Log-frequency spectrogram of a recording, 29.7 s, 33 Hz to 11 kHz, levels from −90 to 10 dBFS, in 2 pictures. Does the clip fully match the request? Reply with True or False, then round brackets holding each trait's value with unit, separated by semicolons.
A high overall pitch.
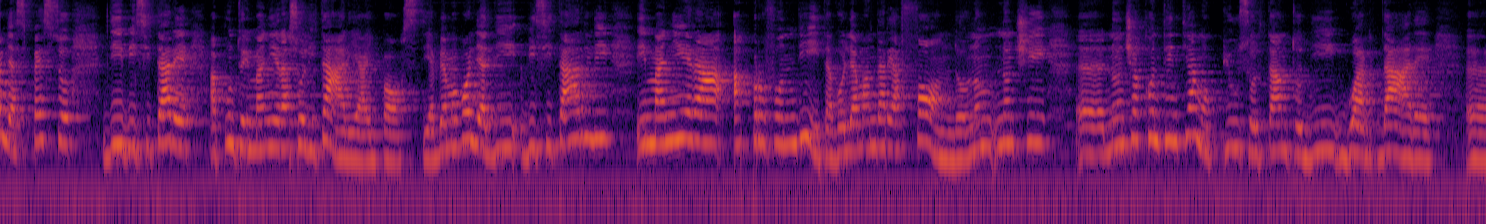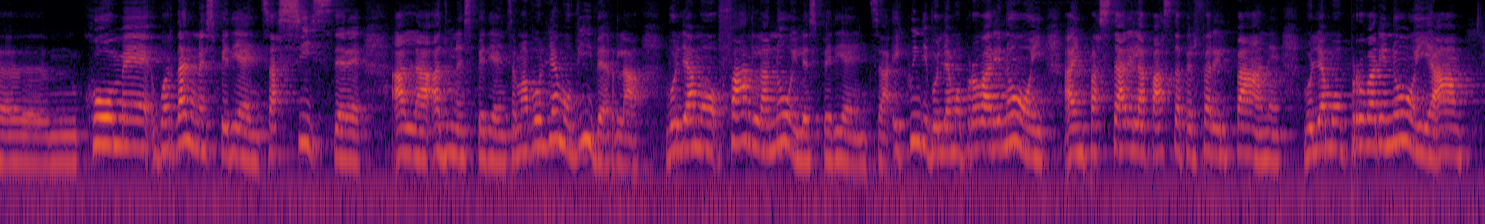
True (225 Hz)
